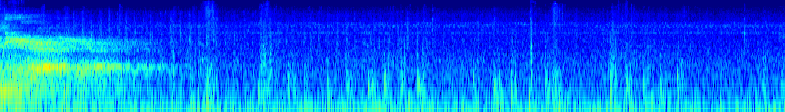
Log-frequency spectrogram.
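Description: Light footsteps tap on wooden boards.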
